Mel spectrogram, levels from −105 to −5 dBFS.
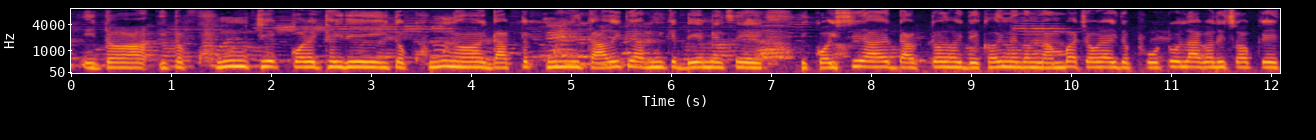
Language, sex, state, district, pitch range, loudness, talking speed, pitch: Bajjika, male, Bihar, Vaishali, 195-215 Hz, -24 LUFS, 180 wpm, 205 Hz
